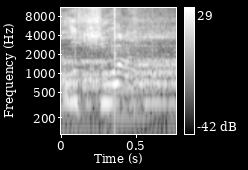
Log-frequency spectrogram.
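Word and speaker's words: أسوة: Dan dahsyatnya keteladanannya disebutkan dengan dua cara baca, satu uswah, kedua iswah.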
